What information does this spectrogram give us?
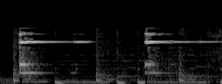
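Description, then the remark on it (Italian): A clock chimes 9:30, striking twice about a second apart, each stroke a bright, ringing metallic tone over a low resonant hum that lingers before fading. No voices. “L'orologio suona le 9:30.”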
